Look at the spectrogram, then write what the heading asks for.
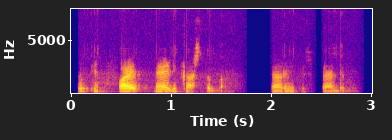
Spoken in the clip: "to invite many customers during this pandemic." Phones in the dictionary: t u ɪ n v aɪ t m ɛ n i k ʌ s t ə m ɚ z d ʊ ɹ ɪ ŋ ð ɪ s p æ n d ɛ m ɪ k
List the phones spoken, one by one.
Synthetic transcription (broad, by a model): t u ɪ n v aɪ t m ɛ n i k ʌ s t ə m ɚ d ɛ ɹ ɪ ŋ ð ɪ s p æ n d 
